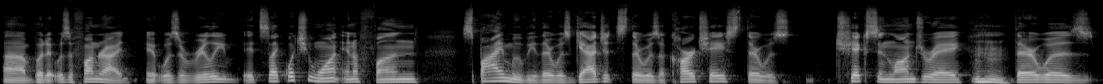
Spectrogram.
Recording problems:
none

